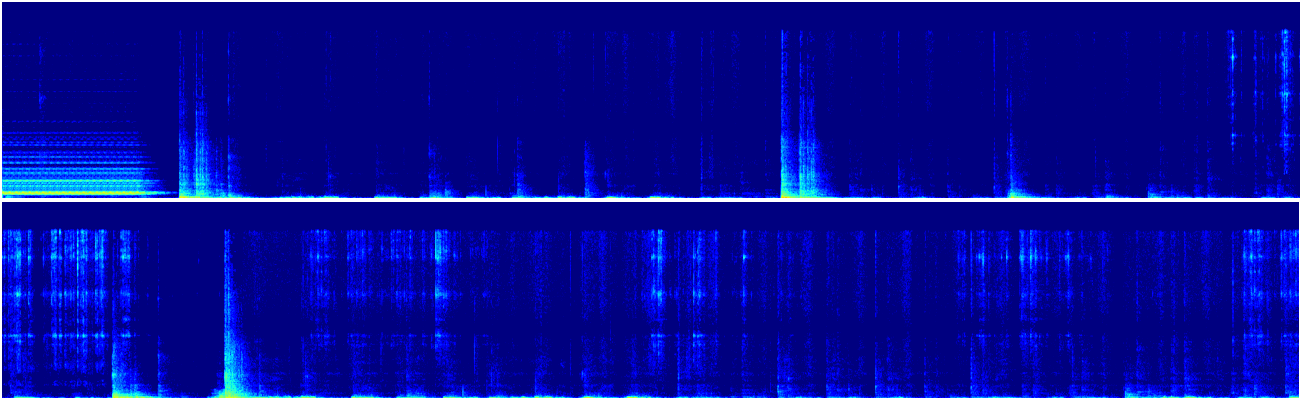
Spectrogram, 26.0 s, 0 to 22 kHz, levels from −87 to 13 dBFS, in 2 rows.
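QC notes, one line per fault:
Nothing stood out on listening to these sounds.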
